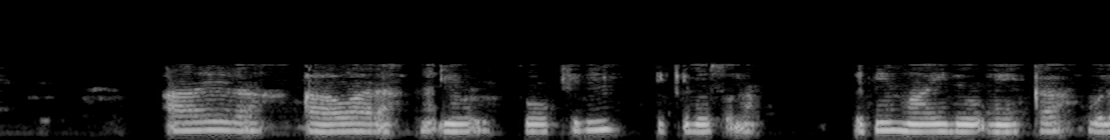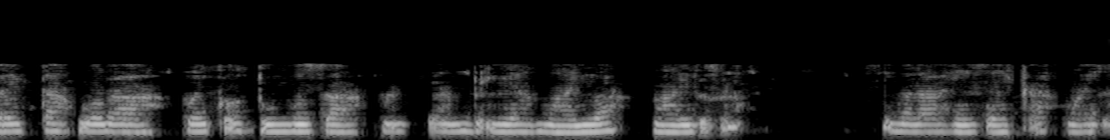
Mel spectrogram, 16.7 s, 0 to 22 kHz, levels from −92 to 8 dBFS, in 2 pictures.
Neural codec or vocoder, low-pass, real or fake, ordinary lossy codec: codec, 16 kHz, 8 kbps, FreqCodec, larger model; 7.2 kHz; fake; AAC, 16 kbps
